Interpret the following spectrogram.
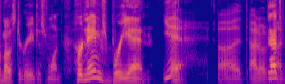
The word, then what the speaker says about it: Brienne: read it and go this name is Brien I guess maybe that's just English you know that's just technically you could like if you wanted to you could make it sound like that cuz it's spelled that way but no I mean like you obviously can I get where he's coming from but the name's Brienne yeah I mean the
